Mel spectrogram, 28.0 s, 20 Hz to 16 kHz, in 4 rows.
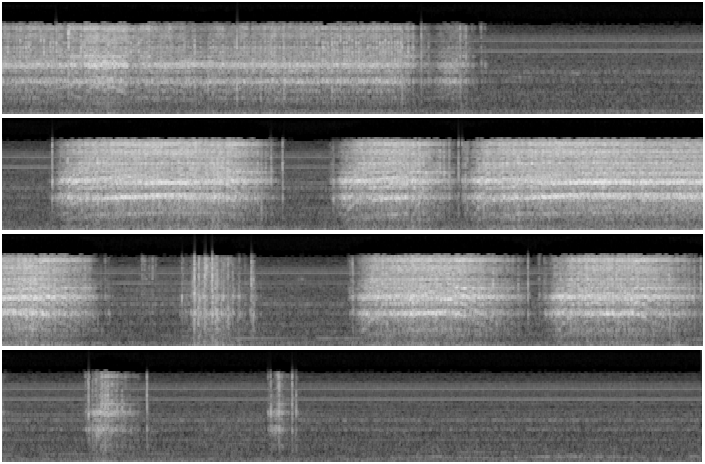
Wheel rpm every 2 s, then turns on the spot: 80, 70, 20, 10, 100, 60, 150, 50, 20, 80, 30, 0, 0, 0.
none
